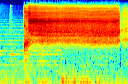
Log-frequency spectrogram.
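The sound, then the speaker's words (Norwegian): An emergency flare snapped in two and ignited: a sharp onset bursts into a loud, steady, bright hissing rush that holds for about two seconds, then cuts off abruptly. No one speaks. “Jeg har jo sånn der nødbluss her. Jeg tar og knekker det i to.”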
